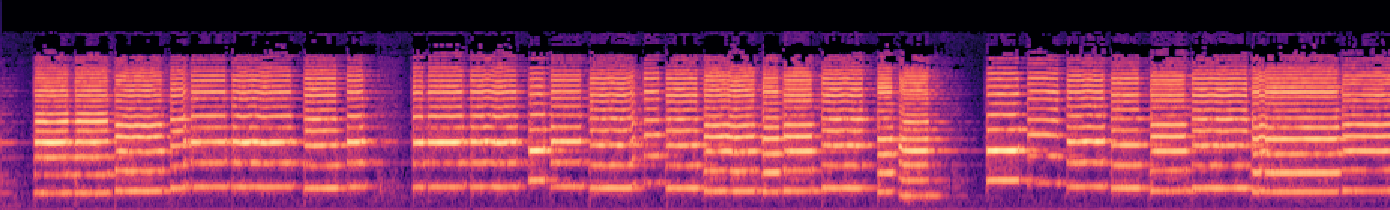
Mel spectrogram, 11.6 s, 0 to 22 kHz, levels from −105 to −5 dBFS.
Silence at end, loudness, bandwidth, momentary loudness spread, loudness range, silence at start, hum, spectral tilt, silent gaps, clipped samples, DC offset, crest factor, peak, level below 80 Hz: 0 s; -13 LUFS; 11.5 kHz; 4 LU; 1 LU; 0 s; none; 1.5 dB/octave; none; under 0.1%; under 0.1%; 14 dB; -2 dBFS; -72 dBFS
